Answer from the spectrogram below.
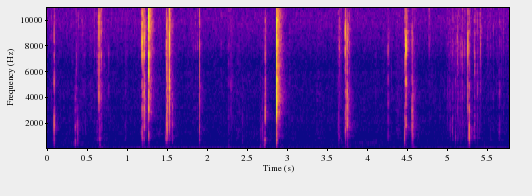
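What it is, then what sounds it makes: Cellophane bag of loose tea. A clear cellophane bag of dried loose tea lying flat on a table is tapped with fingertips and long nails. The result is a quiet, irregular series of sharp, bright crinkling taps that stop instantly with no ring, over a faint background hiss.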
